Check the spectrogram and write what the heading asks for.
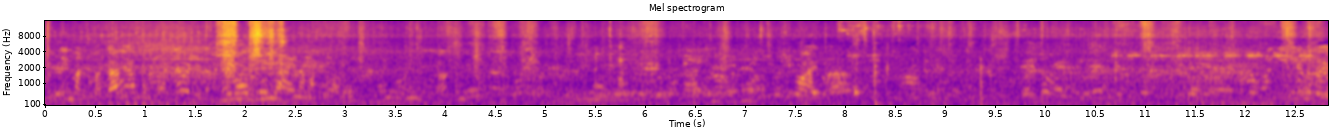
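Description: Voices of people talking, not clearly worded, over a low steady rumble, with a few sharp knocks about two seconds in and again around eight seconds.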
